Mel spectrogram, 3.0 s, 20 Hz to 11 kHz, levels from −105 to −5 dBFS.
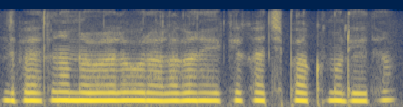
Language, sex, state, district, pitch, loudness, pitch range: Tamil, female, Tamil Nadu, Nilgiris, 240 Hz, -12 LUFS, 235-245 Hz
